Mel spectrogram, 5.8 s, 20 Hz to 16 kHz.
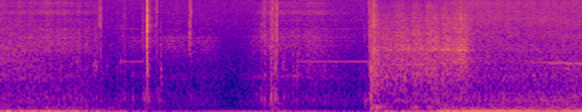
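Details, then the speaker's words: Audi TT Mk1, coolant at 9 °C, first start after a fresh tank of fuel: long quiet crank with sputters, catches at about four seconds, low uneven rumble; starts somewhat better, owner suspects fuel. "bon alors effectivement ça démarre un petit peu mieux je pense que le carburant est en cause"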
